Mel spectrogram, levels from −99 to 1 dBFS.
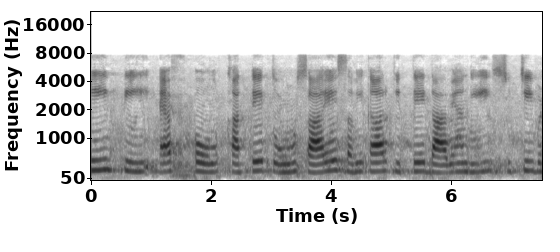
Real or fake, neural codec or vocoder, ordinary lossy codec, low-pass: fake; codec, 16 kHz, 2 kbps, FreqCodec, larger model; none; none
